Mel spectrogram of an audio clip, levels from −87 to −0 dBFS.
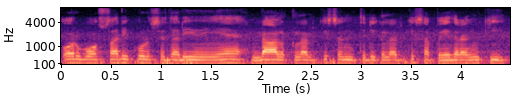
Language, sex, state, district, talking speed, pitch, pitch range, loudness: Hindi, male, Uttar Pradesh, Shamli, 215 wpm, 125 Hz, 120-130 Hz, -18 LUFS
